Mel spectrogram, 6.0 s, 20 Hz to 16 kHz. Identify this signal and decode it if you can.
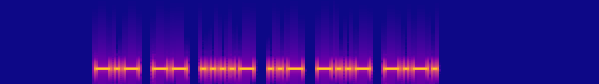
Morse code, heard as a keyed tone, about 25 wpm, 700 Hz. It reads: KM4UXC
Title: USA Call Signs - 6 Characters - Repeated 2x - 25wpm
